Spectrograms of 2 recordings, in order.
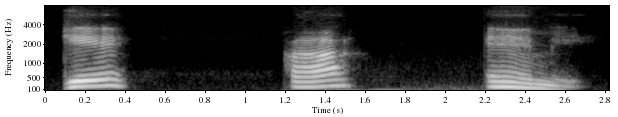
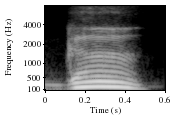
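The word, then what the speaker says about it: גַּם: na na aula inicial, o M no final aqui no Brasil, o brasileiro pronuncia de uma maneira frouxa, né? Gan. Gan. Mas no hebraico ele tem que ser pronunciado. Junta os lábios para pronunciar gam.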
